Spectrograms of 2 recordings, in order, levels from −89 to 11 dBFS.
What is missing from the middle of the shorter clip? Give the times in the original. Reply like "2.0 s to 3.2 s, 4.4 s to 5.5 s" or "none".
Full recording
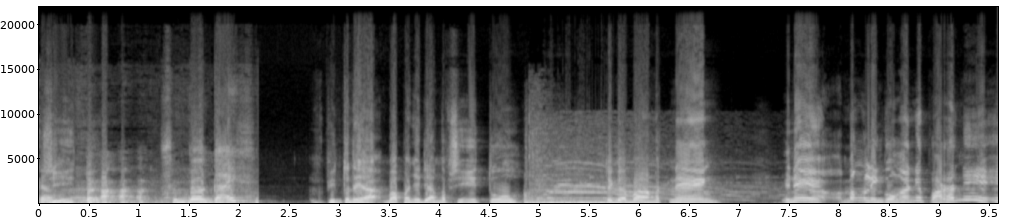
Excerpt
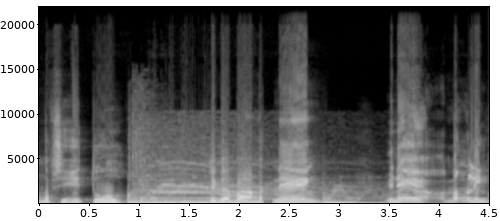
none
